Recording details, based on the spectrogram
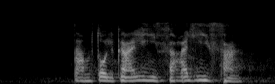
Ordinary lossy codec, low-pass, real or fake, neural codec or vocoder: none; 7.2 kHz; fake; codec, 24 kHz, 3 kbps, HILCodec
